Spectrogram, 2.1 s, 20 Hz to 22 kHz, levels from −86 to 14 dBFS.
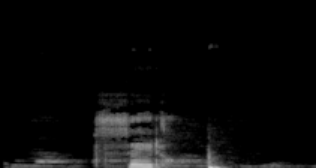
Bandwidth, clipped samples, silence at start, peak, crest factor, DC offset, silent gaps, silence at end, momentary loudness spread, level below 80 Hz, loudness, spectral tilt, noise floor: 7.6 kHz; under 0.1%; 0.25 s; -2 dBFS; 20 dB; under 0.1%; none; 0.65 s; 22 LU; -46 dBFS; -20 LUFS; -6.5 dB/octave; -56 dBFS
